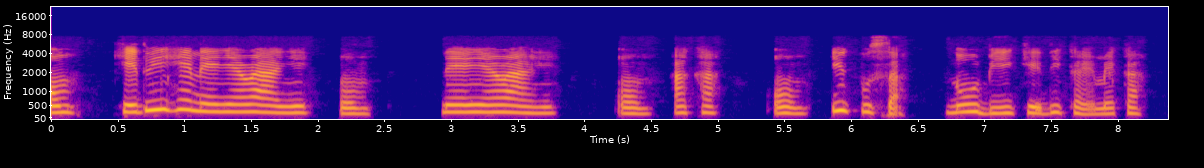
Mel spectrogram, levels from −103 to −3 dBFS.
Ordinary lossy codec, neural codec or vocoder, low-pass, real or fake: none; none; none; real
